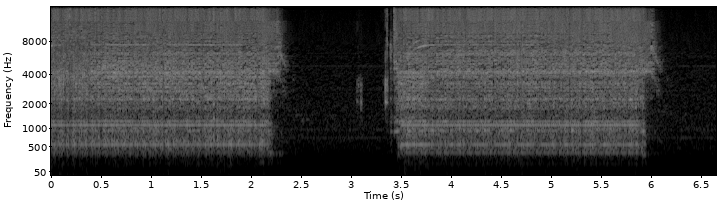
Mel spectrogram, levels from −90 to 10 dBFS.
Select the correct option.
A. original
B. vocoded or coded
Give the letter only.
A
